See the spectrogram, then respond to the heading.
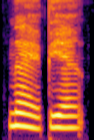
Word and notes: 那边: nà bian

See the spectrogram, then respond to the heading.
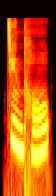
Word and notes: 镜头: jìng tóu

